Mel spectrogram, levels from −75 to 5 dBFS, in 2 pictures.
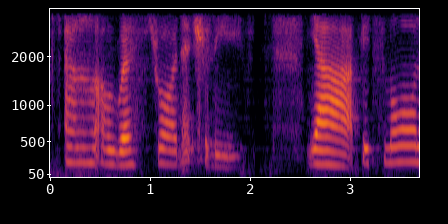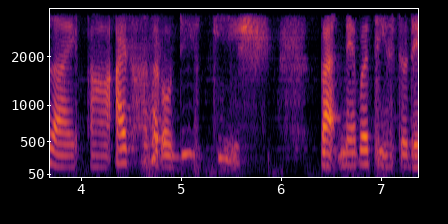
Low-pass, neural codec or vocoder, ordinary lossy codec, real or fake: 3.6 kHz; codec, 24 kHz, 0.9 kbps, WavTokenizer, medium speech release version 2; AAC, 32 kbps; fake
